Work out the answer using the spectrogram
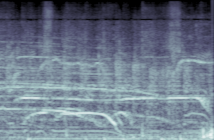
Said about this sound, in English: Have Kevin Costner with us. For the people at the State Fair sitting in front of us, can you give a big cheer for Kevin Costner?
